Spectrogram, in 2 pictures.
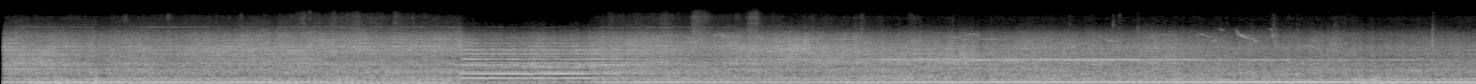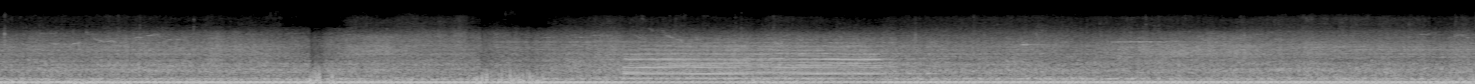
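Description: Passenger train running past with a steady low rumble. Its locomotive horn sounds twice: a short blast about five seconds in and a longer one a little after twenty seconds.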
